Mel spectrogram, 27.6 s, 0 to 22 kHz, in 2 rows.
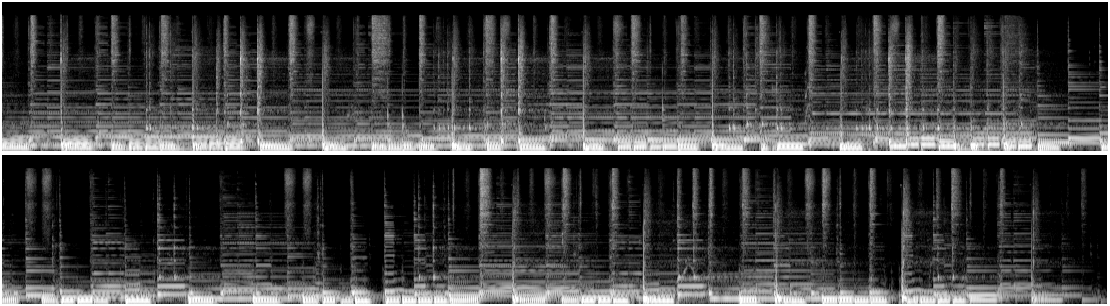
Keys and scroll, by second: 15.5 super+a.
